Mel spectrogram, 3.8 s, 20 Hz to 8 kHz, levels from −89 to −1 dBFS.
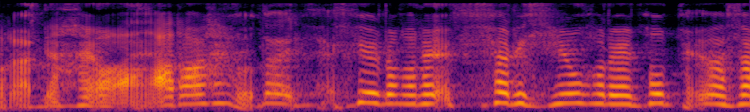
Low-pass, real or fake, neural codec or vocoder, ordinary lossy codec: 7.2 kHz; fake; autoencoder, 22.05 kHz, a latent of 192 numbers a frame, VITS, trained on one speaker; none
